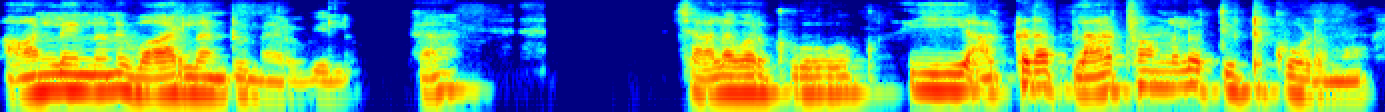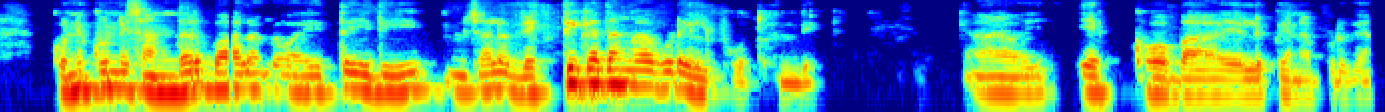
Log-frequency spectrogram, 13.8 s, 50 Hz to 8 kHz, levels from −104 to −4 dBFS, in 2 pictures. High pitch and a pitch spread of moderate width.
No: low, 130 Hz; average, 3.7 semitones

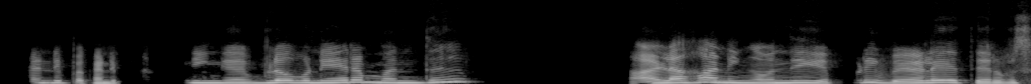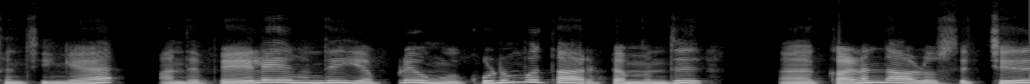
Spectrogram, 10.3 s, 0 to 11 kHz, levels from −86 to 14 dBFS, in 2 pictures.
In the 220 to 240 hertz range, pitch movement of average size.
Yes: high, 225 Hz; average, 4.2 semitones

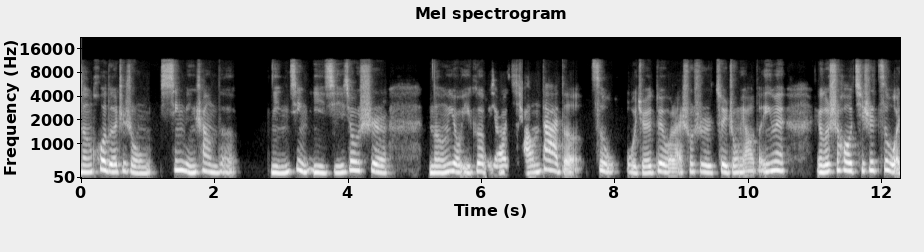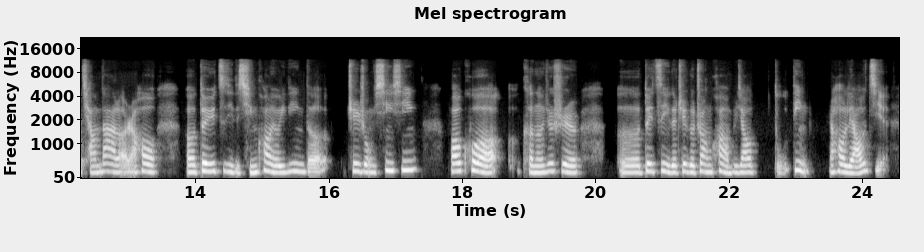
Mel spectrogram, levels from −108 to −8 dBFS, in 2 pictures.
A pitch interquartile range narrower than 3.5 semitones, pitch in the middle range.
No: average, 3.1 semitones; high, 205 Hz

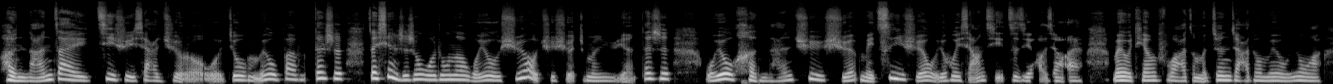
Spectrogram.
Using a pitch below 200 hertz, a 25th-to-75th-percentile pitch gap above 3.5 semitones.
Yes: high, 190 Hz; average, 4.7 semitones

